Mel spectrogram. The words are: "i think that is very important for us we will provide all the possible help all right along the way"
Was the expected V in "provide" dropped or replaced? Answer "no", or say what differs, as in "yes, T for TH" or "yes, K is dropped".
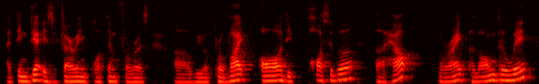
no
